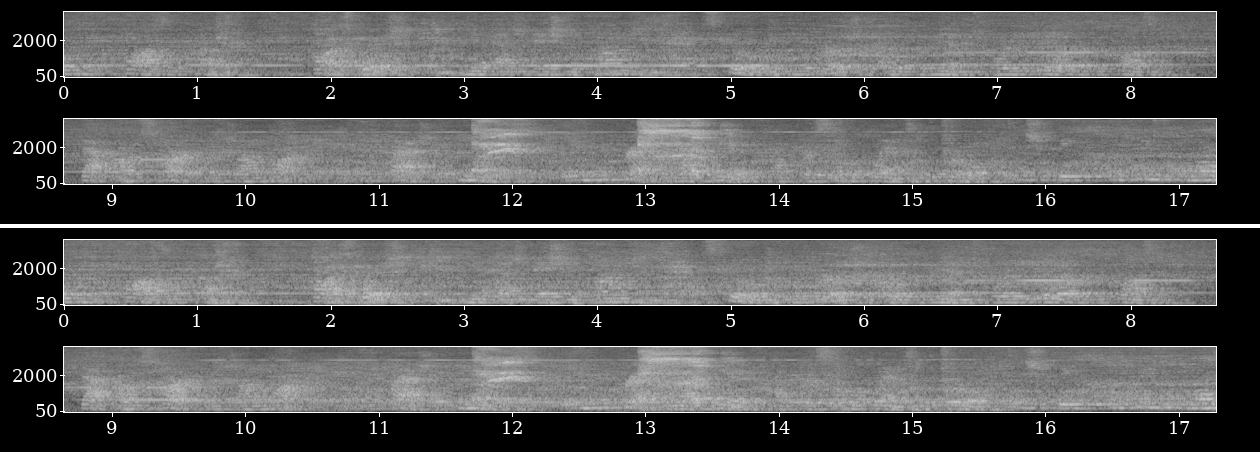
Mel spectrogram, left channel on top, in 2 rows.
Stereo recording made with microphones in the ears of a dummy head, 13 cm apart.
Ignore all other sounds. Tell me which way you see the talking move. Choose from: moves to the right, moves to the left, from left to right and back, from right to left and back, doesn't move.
doesn't move.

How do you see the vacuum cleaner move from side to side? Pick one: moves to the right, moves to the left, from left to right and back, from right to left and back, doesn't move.
from right to left and back.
